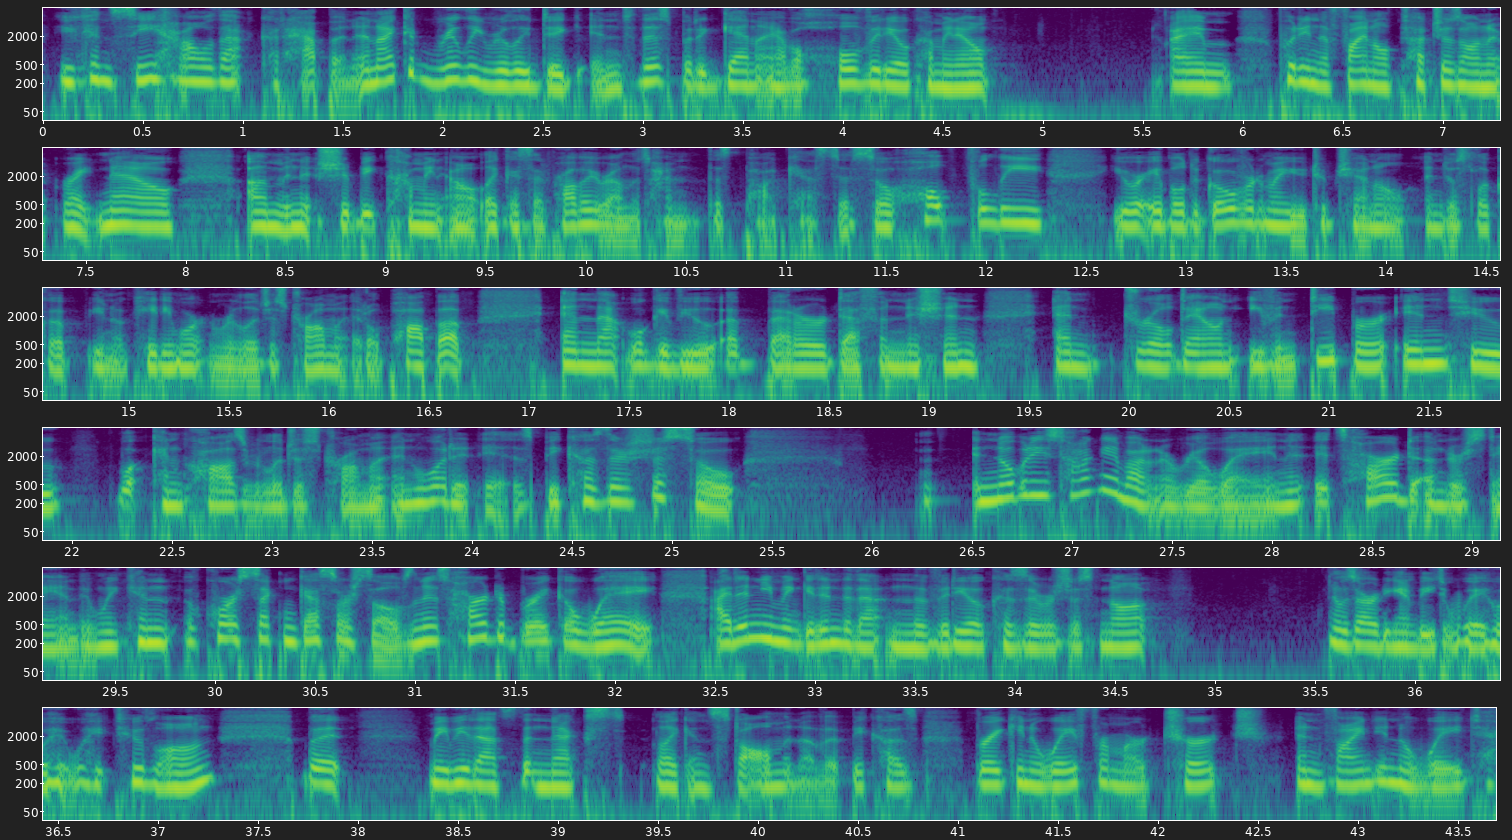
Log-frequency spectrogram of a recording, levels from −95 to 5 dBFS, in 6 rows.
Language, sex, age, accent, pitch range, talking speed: English, female, 30-49, American, 170-210 Hz, 240 wpm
